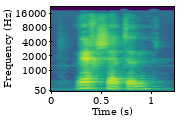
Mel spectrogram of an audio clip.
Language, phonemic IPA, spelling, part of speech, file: Dutch, /ˈʋɛx.zɛ.tə(n)/, wegzetten, verb, Nl-wegzetten.ogg
- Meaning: to put away, set aside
